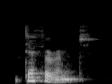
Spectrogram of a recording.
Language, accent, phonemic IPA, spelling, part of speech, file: English, Southern England, /ˈdɛfəɹənt/, deferent, adjective / noun, LL-Q1860 (eng)-deferent.wav
- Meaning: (adjective) Showing deference; deferential; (noun) A duct in the body serving to carry away from, as opposed to an afferent one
